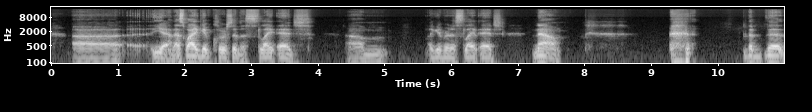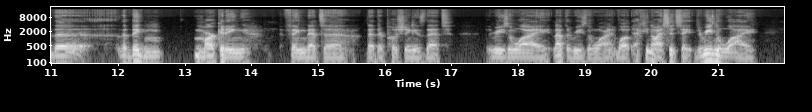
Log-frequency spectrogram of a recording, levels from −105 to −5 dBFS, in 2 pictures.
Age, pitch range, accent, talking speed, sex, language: 30-49, 80-105 Hz, American, 130 wpm, male, English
